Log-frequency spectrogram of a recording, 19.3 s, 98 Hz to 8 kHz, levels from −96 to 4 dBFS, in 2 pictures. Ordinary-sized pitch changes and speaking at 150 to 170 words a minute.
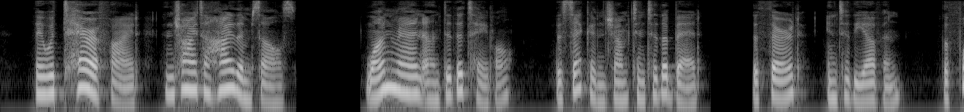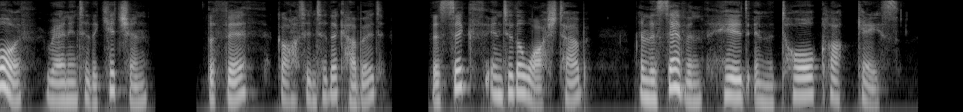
Yes: average, 4.5 semitones; average, 155 wpm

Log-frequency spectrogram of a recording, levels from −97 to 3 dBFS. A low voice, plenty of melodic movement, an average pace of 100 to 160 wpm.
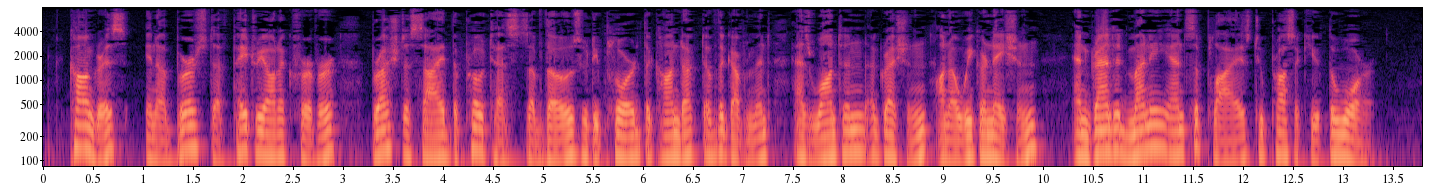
No: low, 105 Hz; average, 4.1 semitones; average, 155 wpm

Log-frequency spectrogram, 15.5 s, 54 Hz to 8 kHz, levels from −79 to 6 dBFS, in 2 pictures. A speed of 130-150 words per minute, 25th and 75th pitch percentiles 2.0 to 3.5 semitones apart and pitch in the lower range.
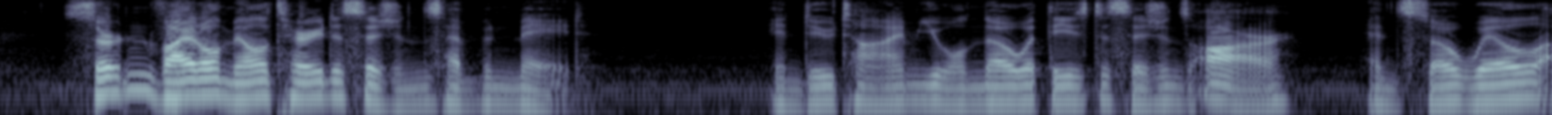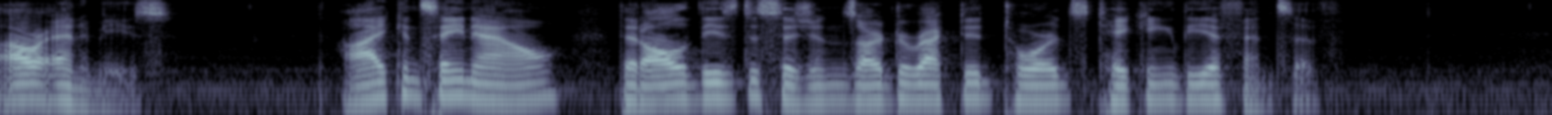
Yes: average, 145 wpm; average, 2.9 semitones; low, 100 Hz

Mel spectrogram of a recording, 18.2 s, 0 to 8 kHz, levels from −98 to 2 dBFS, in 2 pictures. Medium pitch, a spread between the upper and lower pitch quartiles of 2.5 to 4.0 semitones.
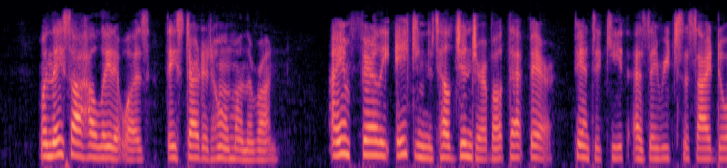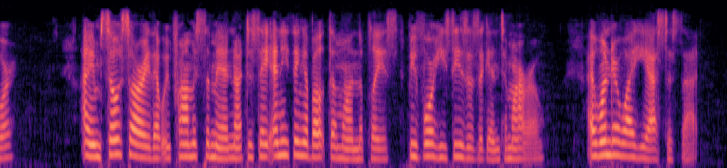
No: high, 200 Hz; average, 3.5 semitones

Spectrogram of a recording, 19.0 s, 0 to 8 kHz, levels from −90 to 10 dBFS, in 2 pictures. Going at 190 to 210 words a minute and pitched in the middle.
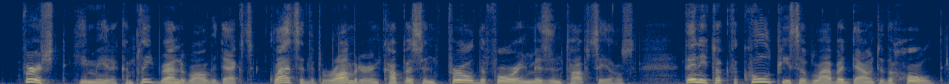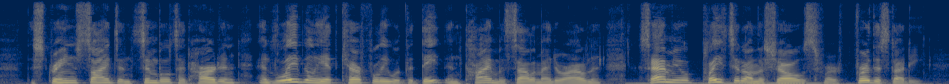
Yes: average, 195 wpm; medium, 145 Hz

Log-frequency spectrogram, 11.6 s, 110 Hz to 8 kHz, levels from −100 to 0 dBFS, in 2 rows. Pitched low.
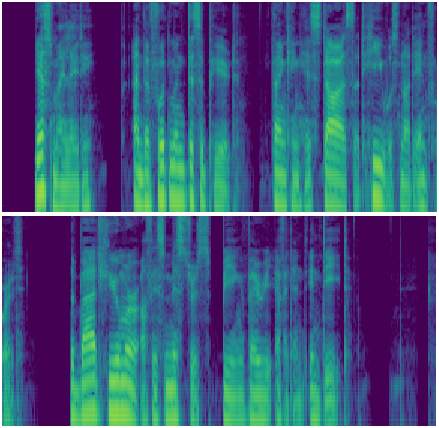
Yes: low, 110 Hz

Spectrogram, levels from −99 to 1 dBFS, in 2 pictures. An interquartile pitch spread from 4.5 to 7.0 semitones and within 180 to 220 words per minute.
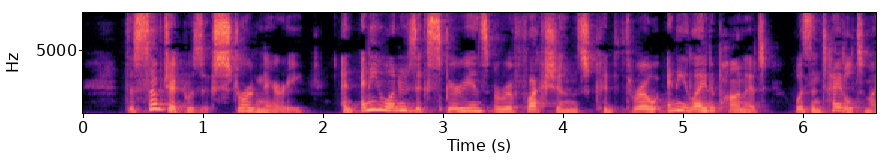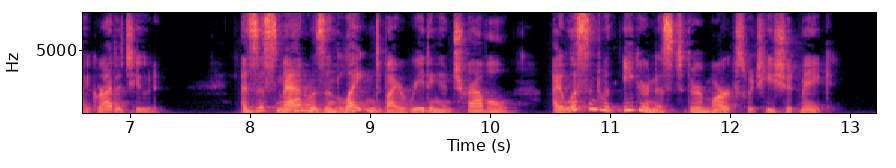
Yes: average, 5.2 semitones; average, 190 wpm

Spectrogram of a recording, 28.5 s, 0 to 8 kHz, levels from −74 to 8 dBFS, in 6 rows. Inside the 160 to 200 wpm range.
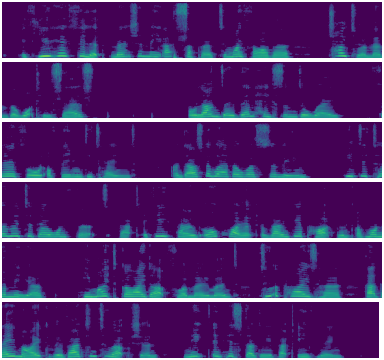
No: average, 150 wpm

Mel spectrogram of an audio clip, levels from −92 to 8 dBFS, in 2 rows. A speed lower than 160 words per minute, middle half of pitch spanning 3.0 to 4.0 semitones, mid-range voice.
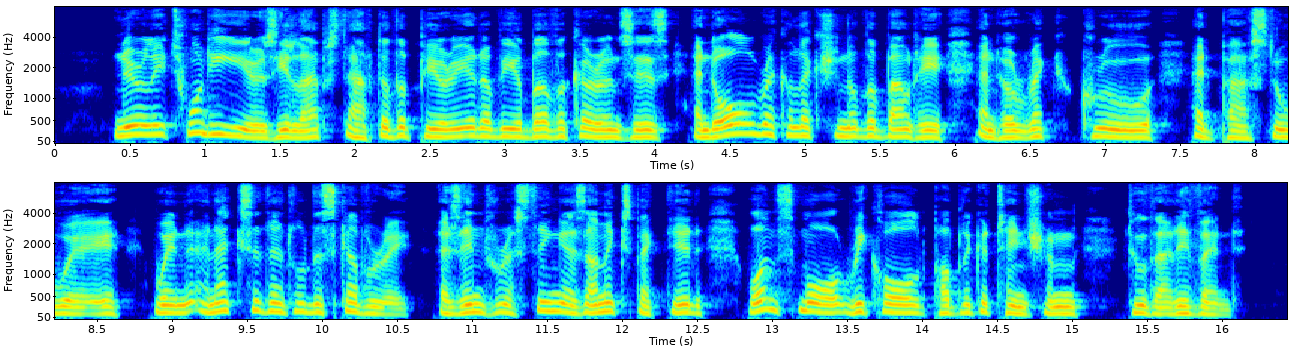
Yes: average, 145 wpm; average, 3.6 semitones; medium, 155 Hz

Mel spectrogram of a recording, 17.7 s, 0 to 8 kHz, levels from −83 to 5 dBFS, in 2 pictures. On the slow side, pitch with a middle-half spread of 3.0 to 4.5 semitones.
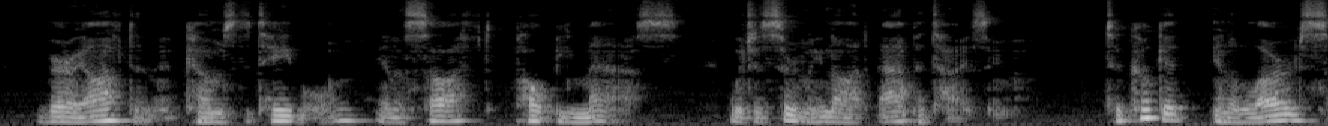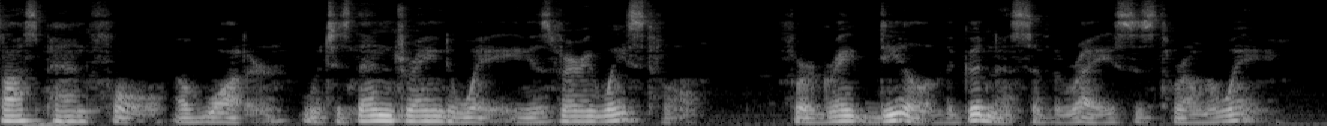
No: average, 155 wpm; average, 3.9 semitones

